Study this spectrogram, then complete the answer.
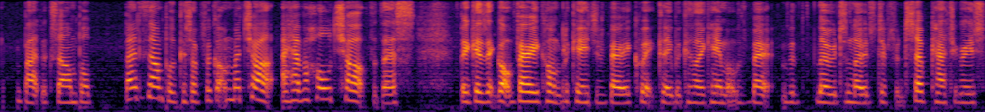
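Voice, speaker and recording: A woman speaks very fast at a medium pitch with fairly even intonation and big swings in loudness. The sound is dry and close, with no echo. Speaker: streamer and hobby writer. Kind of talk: casual livestream chat. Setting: livestream while gaming. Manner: halting, many restarts.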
